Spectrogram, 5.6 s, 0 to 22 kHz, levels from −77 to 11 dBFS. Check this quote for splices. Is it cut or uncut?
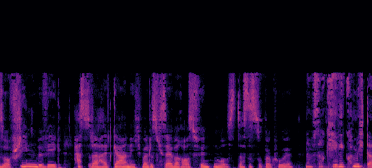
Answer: cut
